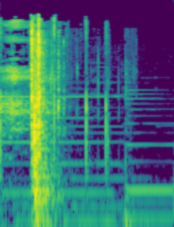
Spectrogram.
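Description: A door swings shut with a solid, low thunk, followed by a couple of light latch clicks and a softer second bump as it settles. No one speaks.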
